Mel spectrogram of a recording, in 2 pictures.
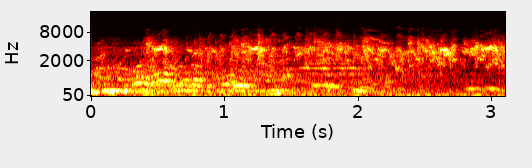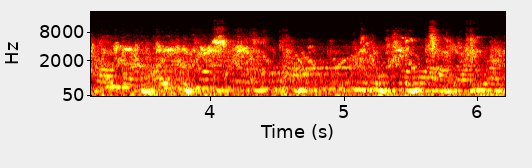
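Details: Budgerigars in an aviary in the morning, excited while getting a diet treat: dense high chirping and warbled chatter from many birds, with lower cooing-like tones and background noise throughout.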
